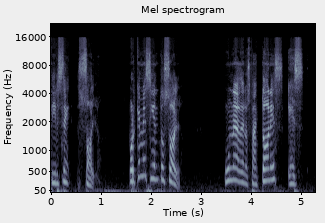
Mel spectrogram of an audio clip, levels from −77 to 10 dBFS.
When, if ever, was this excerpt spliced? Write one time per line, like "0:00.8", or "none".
none

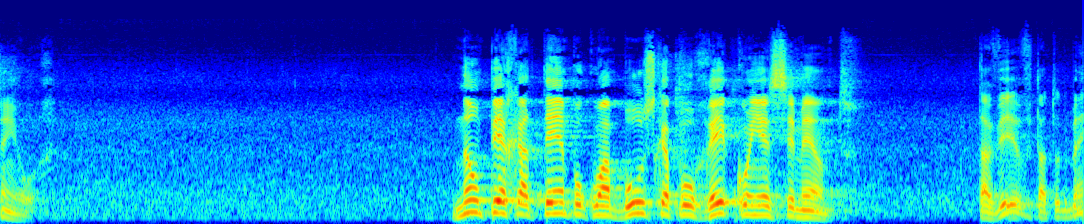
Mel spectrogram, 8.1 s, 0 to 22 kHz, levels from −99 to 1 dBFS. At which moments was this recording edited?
none

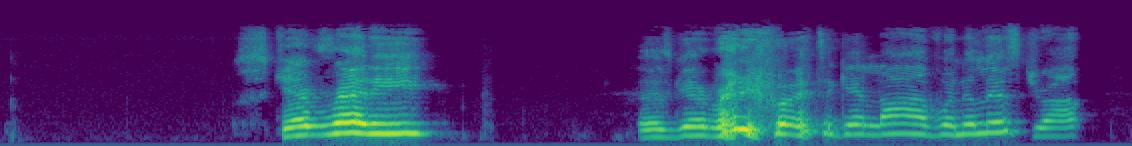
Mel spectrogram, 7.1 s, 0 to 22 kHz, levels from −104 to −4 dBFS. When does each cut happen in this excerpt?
none

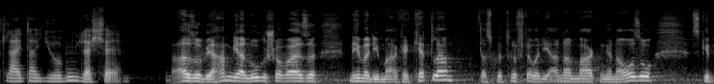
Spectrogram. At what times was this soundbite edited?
none

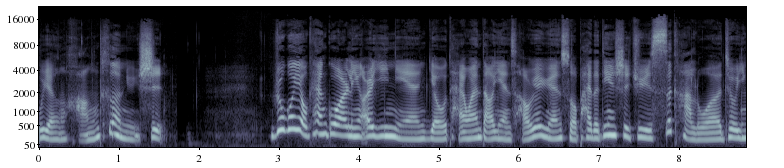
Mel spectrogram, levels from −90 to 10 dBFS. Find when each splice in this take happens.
none

